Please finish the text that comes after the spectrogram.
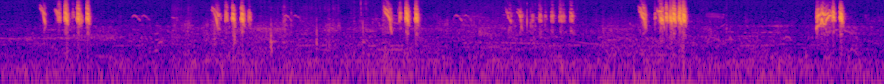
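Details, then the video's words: Bursts of rapid, rattling chirps from a sparrow in Africa, each burst a fast stutter of short notes lasting under half a second, repeated roughly every one to two seconds. "Воробей. Африка. Голоса птиц"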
